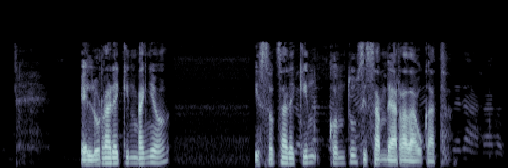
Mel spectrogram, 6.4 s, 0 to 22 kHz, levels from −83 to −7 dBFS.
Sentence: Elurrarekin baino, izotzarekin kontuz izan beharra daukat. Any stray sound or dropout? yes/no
no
